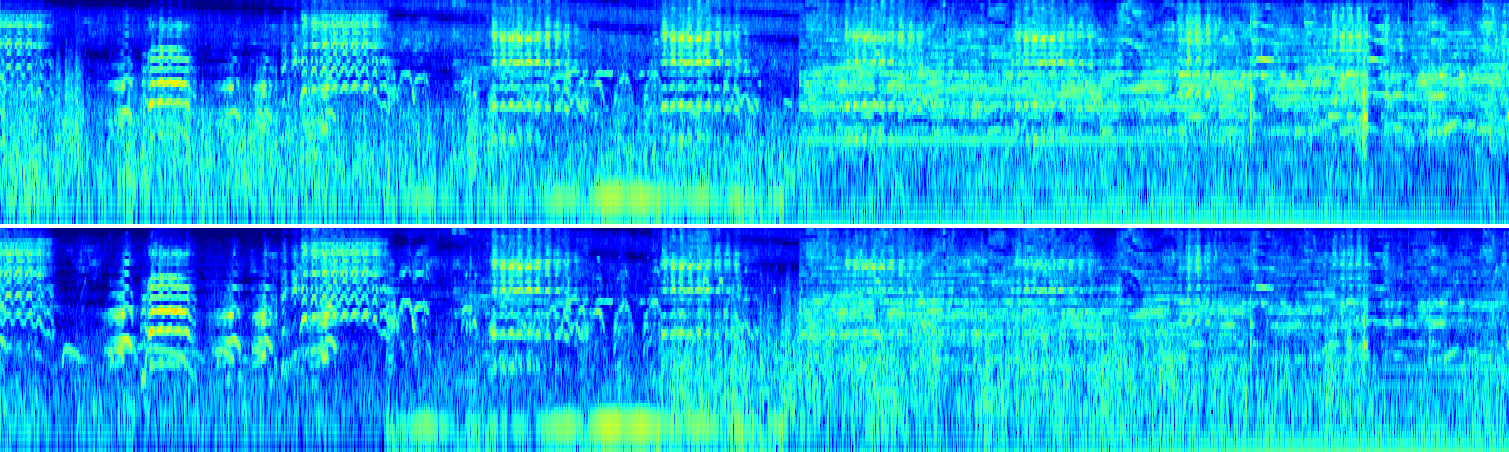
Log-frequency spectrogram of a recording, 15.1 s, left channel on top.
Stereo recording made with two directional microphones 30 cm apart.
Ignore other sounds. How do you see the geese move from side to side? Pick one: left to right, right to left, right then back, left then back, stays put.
right to left.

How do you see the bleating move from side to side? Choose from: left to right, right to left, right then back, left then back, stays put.
right to left.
